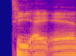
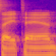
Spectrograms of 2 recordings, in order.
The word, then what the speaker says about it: seitan: It's like it's Seitan. It's pronounced Seitan, but Seitan. you know, it's almost impossible not to note that. Oh, that sounds a lot like Satan.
